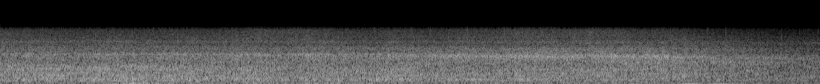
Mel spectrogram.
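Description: Keikyu 1000 series electric commuter train pulling into the platform, its wheels and motors running with a steady rumble that eases near the end as it slows to a stop.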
